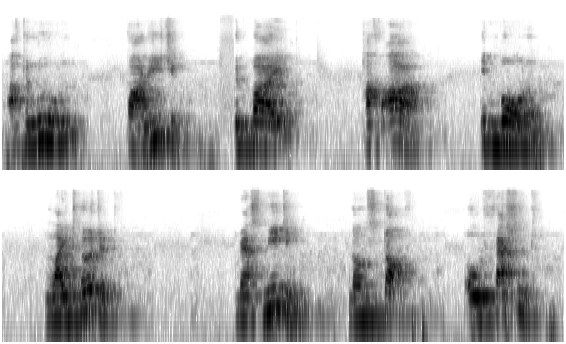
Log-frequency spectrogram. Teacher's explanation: In some compound words, both elements are stressed. · The tonic stress being on the second syllable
